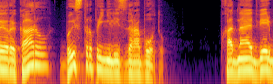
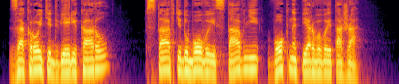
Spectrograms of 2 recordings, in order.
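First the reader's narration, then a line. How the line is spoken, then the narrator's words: Calm command. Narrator (Russian): спокойно отдал приказание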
